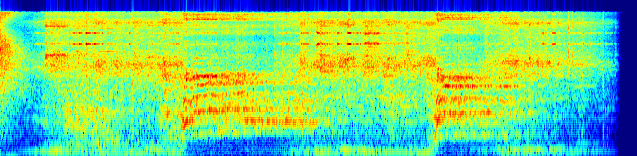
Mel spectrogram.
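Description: Small dogs' voices over music, starting with a loud sudden burst, and with two rising calls about two seconds and four and a half seconds in.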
